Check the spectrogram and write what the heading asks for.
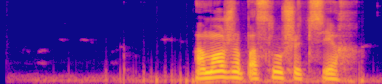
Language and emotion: Russian, neutral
